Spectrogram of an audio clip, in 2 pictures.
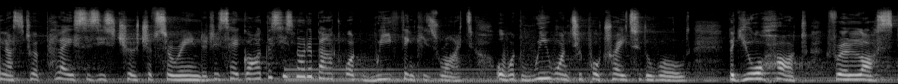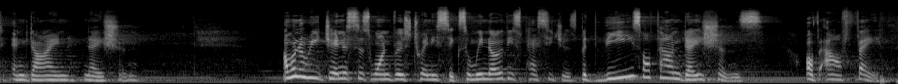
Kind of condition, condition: setting, large echoing room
